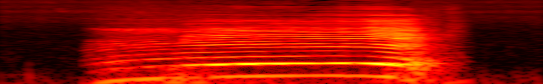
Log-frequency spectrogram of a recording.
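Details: A cow grazing freely in an empty rice field gives a single long, steady moo lasting about a second and a half.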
